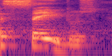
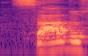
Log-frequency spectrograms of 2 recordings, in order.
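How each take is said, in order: First: The name is said the original English way. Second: The name is said the Portuguese way. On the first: "a pronúncia correta do nome dessa banda é Seidos" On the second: "eu prefiro falar Sadus porque soa melhor em nosso português"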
